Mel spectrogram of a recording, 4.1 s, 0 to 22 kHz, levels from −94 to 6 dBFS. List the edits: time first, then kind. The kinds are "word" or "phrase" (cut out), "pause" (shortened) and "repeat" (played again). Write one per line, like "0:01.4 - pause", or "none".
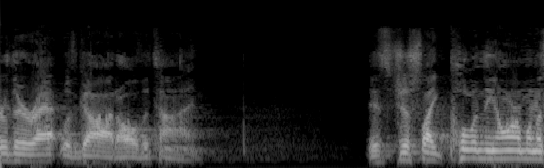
none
